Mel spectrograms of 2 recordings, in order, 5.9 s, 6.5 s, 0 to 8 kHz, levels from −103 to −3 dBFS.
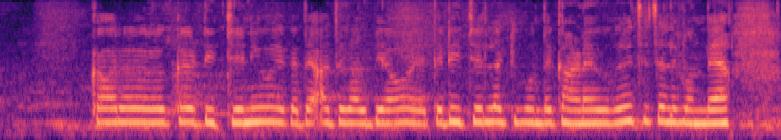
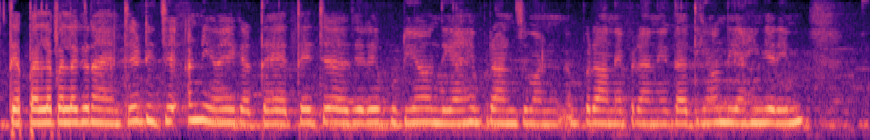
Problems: constant background noise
